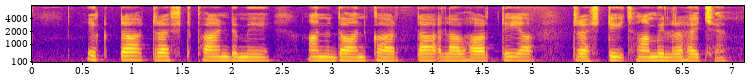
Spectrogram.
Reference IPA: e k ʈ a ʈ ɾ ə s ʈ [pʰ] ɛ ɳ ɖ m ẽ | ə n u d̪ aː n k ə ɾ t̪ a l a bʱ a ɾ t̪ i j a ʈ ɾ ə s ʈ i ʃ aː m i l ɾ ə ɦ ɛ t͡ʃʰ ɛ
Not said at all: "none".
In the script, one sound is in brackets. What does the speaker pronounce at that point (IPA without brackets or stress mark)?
pʰ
